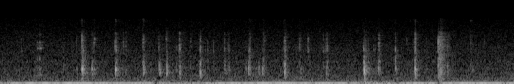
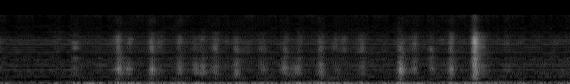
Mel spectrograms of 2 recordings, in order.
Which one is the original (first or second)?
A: first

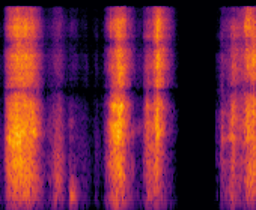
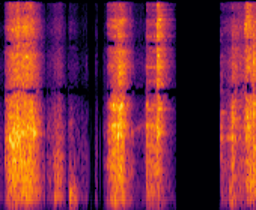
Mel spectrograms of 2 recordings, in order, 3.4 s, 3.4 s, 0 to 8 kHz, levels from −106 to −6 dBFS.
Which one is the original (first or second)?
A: second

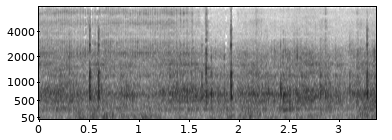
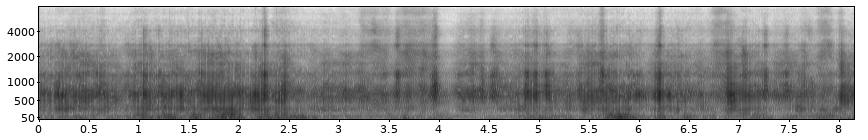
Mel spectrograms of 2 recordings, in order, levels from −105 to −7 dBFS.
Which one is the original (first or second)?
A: first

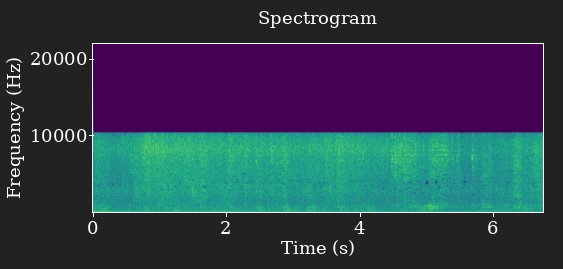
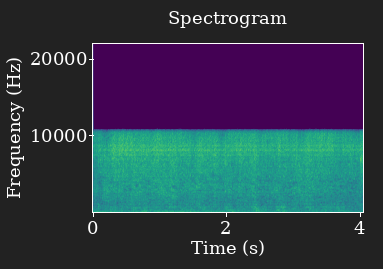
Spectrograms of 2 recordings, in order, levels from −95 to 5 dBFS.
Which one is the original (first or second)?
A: first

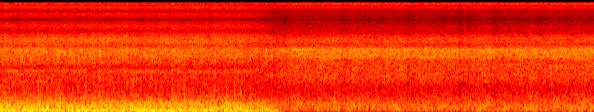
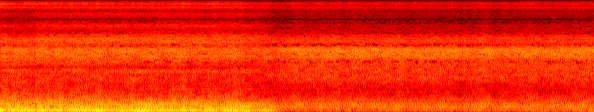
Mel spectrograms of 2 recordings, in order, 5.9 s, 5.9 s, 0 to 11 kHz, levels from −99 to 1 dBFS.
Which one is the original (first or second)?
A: first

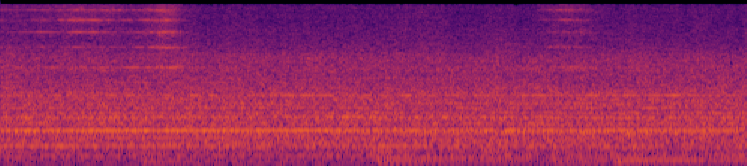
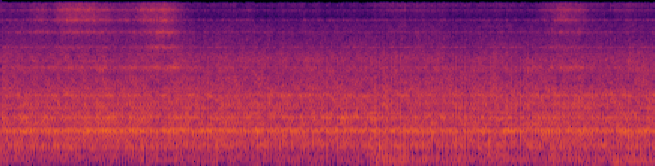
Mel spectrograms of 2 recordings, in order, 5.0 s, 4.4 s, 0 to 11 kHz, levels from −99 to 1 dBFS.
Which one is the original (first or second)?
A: first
